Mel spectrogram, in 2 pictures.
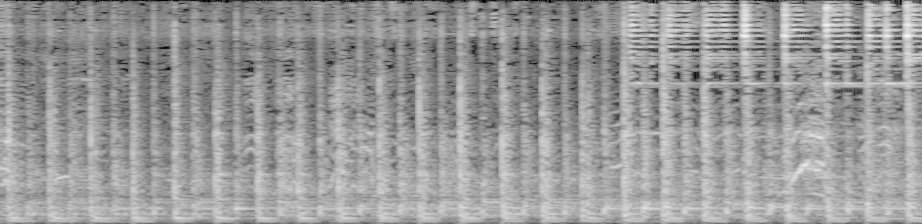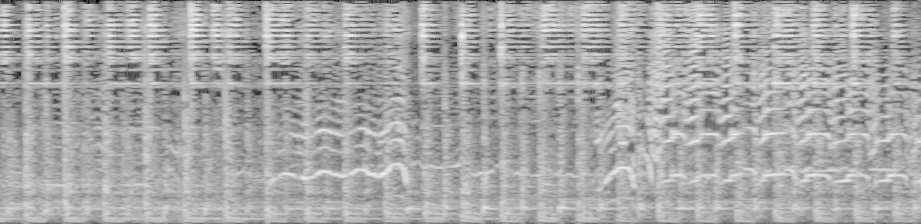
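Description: Folk procession drumming: rope-tensioned barrel drums and a frame drum beat a fast, dense dance rhythm. Hand cymbals join from about six seconds in. A high, wavering melody comes in briefly twice in the second half.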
